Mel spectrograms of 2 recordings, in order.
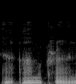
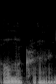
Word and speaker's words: Omicron: a little bit, and my first guess was that it was pronounced Omicron. And when I started listening to news stories about it, people were saying Omicron. In fact, Omicron is the preferred, or I guess predominant pronunciation in the United States, and Omicron is the preferred pronunciation in Britain.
